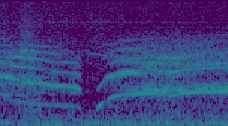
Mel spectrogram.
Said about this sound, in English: That's … screaming. I love that kind of stuff.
